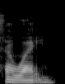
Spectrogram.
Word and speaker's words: Samhain: I think this book, that is spelt Samhain, is pronounced Samhain, I think.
